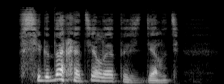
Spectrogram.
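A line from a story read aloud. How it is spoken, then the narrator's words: Cheerful declaration. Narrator (Russian): заявила она радостно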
